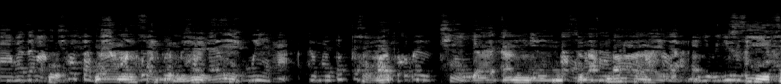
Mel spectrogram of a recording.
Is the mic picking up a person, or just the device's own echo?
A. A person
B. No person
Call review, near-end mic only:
B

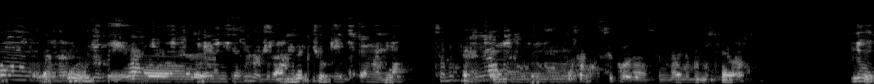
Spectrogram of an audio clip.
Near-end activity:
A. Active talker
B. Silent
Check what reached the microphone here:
B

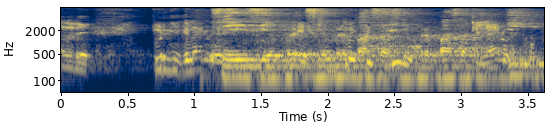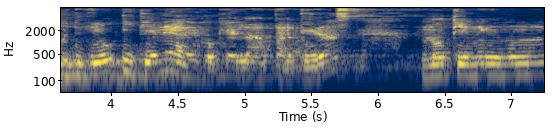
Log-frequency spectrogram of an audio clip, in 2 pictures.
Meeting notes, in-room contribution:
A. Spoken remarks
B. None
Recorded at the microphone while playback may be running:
A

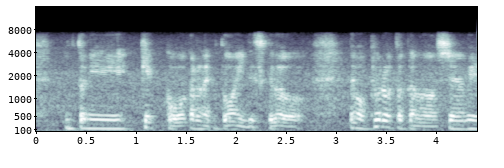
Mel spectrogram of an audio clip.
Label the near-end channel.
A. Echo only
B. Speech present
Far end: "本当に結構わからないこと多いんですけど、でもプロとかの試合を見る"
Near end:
A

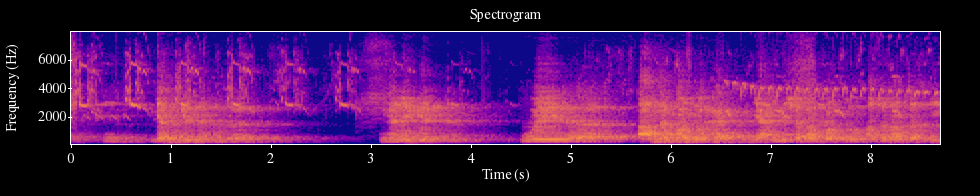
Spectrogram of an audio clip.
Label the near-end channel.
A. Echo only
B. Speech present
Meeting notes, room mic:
A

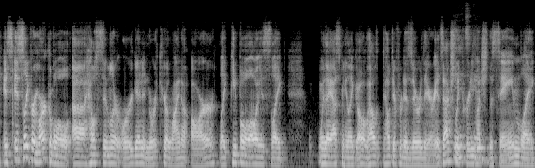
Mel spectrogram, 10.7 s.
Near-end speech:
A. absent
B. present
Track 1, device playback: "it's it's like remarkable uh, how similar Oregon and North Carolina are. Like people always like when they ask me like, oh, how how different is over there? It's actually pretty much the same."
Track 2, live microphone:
B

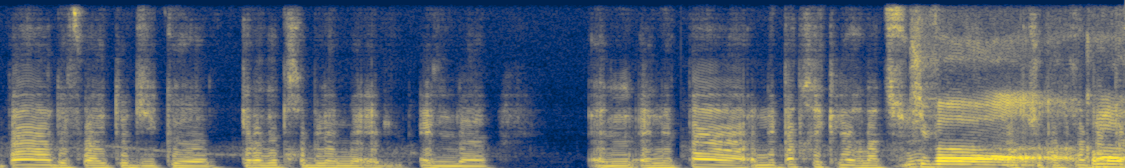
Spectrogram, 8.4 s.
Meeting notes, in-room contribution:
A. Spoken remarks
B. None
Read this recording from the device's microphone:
A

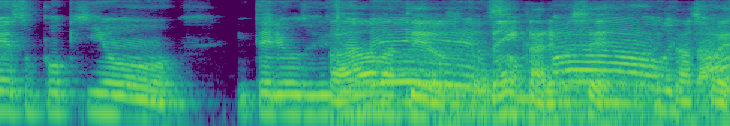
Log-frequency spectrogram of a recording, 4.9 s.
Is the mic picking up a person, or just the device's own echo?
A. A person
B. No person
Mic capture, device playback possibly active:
A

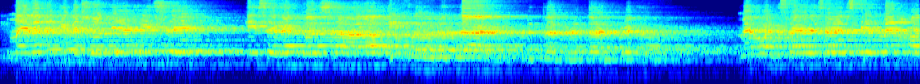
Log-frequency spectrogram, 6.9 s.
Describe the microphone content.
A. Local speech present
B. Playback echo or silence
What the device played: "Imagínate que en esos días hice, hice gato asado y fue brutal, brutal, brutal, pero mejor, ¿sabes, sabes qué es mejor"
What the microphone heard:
B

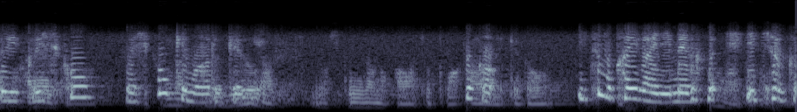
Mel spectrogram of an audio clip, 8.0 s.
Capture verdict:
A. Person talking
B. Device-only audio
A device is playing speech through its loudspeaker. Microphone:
A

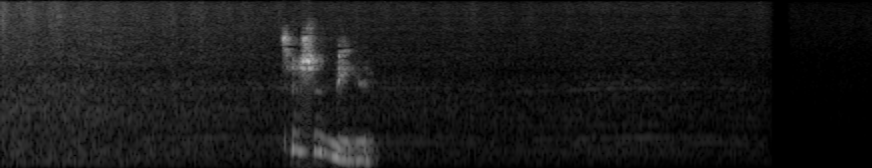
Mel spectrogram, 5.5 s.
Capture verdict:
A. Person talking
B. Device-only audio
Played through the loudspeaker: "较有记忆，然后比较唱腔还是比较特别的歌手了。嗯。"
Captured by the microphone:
A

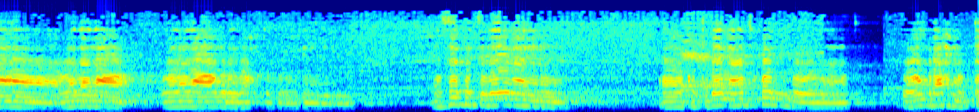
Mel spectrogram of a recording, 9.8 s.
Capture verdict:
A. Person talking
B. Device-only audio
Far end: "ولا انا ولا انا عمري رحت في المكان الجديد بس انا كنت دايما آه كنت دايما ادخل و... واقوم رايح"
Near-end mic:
A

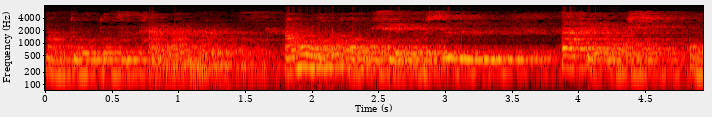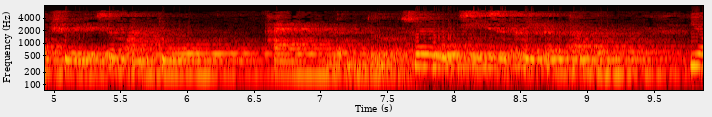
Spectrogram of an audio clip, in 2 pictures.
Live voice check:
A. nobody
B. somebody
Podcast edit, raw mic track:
B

